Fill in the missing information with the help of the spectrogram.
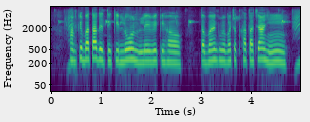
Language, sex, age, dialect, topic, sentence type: Bhojpuri, female, 25-30, Western, banking, question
